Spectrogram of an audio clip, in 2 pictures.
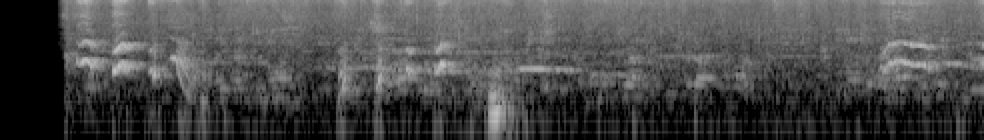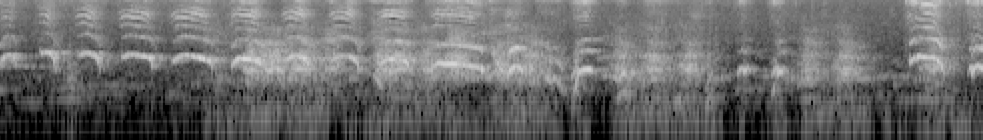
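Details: Three-week-old Shiba Inu puppies from two named parents, a chorus of high, thin whines and squeaks, rising and falling in quick overlapping bursts, growing louder and busier in the second half, with a human voice briefly heard.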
